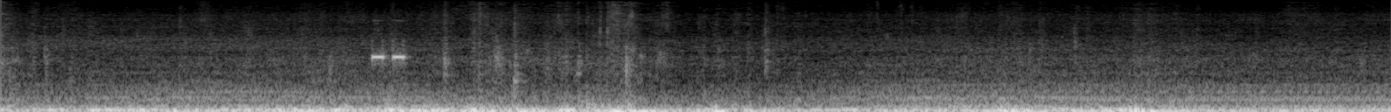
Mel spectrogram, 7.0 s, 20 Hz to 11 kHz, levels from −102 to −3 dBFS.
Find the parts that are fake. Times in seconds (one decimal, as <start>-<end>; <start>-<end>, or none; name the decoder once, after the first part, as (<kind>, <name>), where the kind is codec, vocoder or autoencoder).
0.7-1.6 (vocoder, Vocos); 3.0-4.7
